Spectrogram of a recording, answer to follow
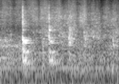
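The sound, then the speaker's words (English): A toilet being scrubbed with a brush: about five uneven, hissing bristle strokes against wet porcelain, the first one loudest with a brief squeak, and no voices. “And scrub that toilet.”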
